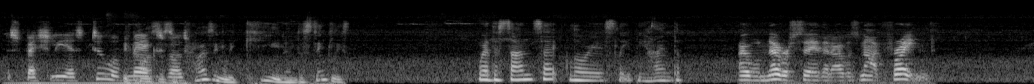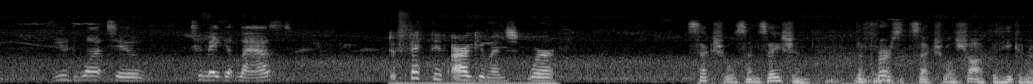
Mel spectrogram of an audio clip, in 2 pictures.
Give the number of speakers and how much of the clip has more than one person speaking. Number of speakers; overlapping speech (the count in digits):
5, about 4%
